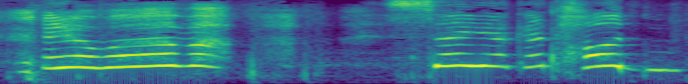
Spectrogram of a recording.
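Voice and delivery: put-on high slow sweet kid's voice; little kid asking for a hug; high slow child's greeting; child greeting father.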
